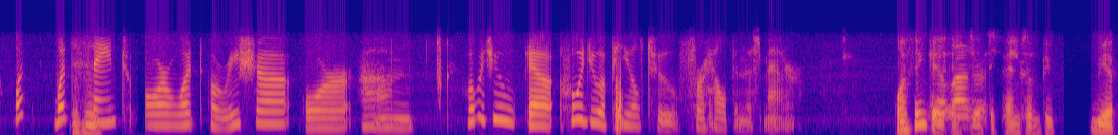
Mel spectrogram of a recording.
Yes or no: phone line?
yes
